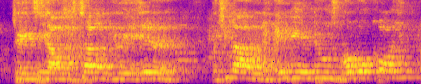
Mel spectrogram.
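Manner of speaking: ordinary talk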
